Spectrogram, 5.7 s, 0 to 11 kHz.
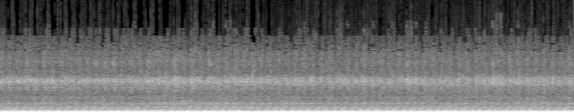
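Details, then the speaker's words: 1981 Ford 400 modified V8, first cold start after rebuild, at idle: loud steady rumble with a thin constant high whine; onlookers suspect a fan belt or a damaged fan blade, unconfirmed. "What's that sound? Sounds like either a fan belt's making a noise or it's your fan is gonna. If one of your fan blades get tapped or something, because it sounds like it's."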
